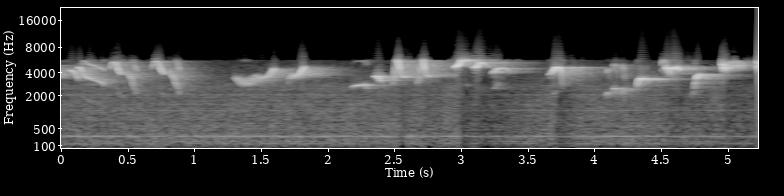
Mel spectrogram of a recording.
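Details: Green bird singing continuously: a fast medley of high whistles and sharp downward-slurred notes with brief rising phrases, over a constant low hum.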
